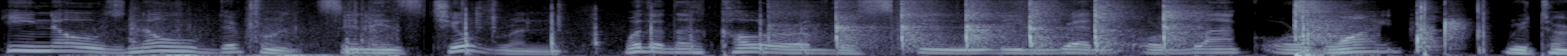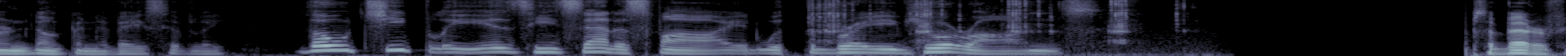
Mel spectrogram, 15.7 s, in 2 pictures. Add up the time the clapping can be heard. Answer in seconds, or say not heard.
4 s.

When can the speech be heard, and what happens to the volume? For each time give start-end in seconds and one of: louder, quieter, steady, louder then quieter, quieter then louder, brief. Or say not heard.
0.0-13.3 steady
15.2-15.6 brief.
